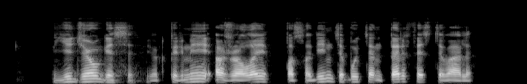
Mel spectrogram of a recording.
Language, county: Lithuanian, Klaipėda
